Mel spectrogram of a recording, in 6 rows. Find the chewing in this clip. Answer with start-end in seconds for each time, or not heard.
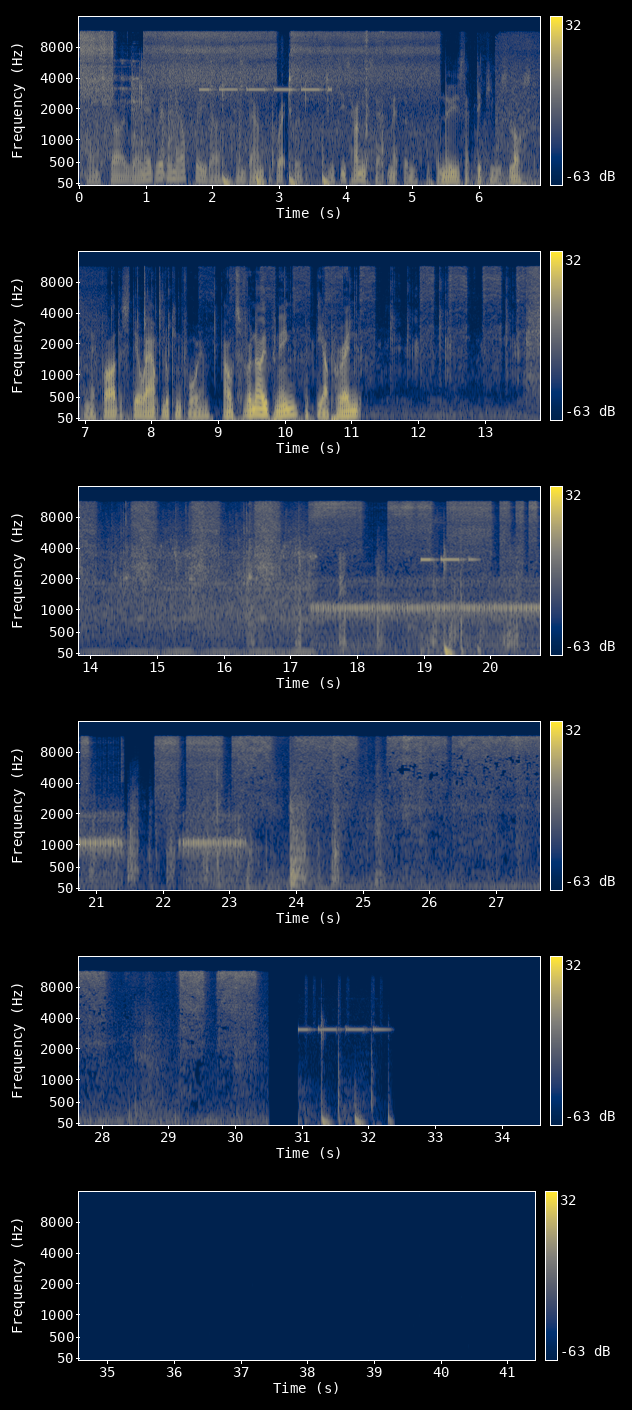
15.8-24.7.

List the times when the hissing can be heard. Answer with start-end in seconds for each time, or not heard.
0.0-30.5.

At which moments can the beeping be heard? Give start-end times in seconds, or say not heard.
1.9-3.8, 18.9-19.9, 30.9-32.4.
